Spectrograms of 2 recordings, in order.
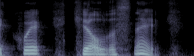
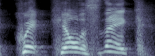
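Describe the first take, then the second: First: Said in the usual way. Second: "Quick, kill the snake" with heavy puffs of air on the K sounds; aspirated demo. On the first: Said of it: "than I say". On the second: Shown as a demonstration. Teacher showing English aspiration, heavy puffs of air. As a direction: spit the air out on "Quick" and "kill", slower and higher. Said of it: "I'm aspirating all over the place".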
